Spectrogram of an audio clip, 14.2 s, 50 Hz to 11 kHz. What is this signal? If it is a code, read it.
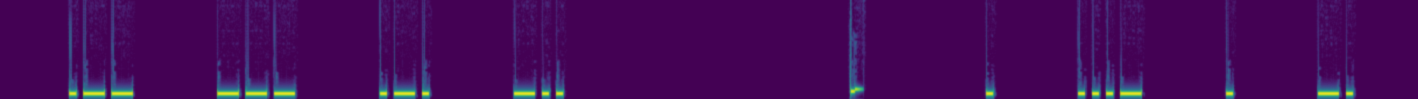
Morse code, heard as a keyed tone, about 17 wpm, spaced as for 8 wpm, 700 Hz. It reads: WORD EVEN
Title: 4x Character Spacing - Top 200 Words - 17wpm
